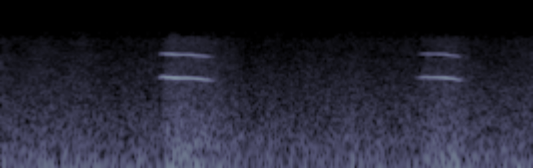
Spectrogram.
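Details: Two clear, level-then-falling whimpers about two and a half seconds apart from three-week-old Old English Sheepdog puppies having a good time after a meal, over low background hiss.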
